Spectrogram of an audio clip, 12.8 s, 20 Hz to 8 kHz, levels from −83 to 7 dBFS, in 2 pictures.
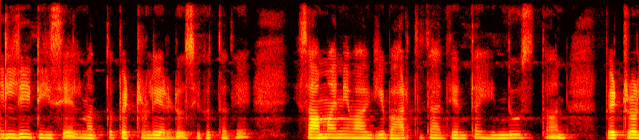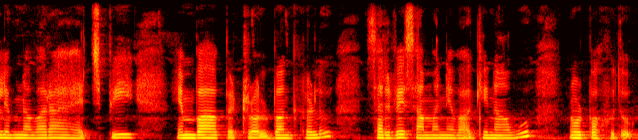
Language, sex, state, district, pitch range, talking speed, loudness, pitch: Kannada, female, Karnataka, Belgaum, 160-175 Hz, 90 wpm, -22 LUFS, 165 Hz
